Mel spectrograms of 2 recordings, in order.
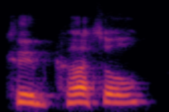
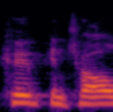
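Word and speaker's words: kubectl: command line tool um Cube CTL um cuttle um I've heard that Cube control is the wrong way to say it which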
